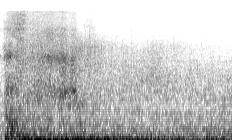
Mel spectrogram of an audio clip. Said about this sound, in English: big explosion right in the water.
